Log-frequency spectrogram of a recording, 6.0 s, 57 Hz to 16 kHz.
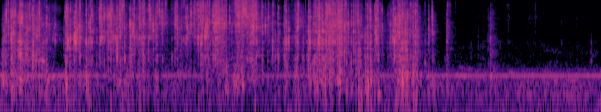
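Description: Foil wrapper of a Topps Series 1 jumbo trading-card pack being torn open and crinkled, a dense crackling that lasts about four seconds and then stops.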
